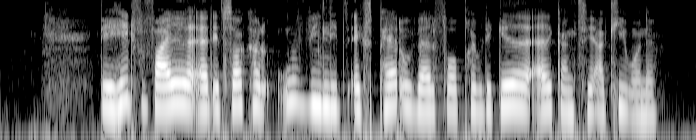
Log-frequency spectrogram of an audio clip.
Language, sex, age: Danish, female, 30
